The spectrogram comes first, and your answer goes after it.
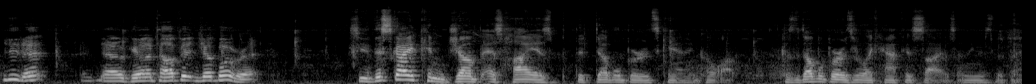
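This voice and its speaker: A man's voice: medium pitch, expressive, normal speed. A tipsy man coaching his friend through a game, laughing, crude and bossy. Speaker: gameplay commentator. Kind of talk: casual gameplay chat.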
